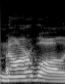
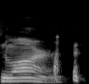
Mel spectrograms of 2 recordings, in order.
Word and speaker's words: noir: it wrong because it's it's not narwhal it's Noir Noir I know I know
